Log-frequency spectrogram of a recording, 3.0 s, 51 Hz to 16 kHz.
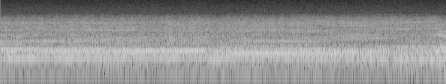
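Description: A NASCAR stock car at the 1994 Brickyard 400 accelerates back on throttle through turn 2, a loud, continuous engine roar with a rising pitch sweep as it passes.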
